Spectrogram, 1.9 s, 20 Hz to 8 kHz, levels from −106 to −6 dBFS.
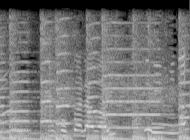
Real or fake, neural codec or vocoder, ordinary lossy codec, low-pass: real; none; none; 7.2 kHz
